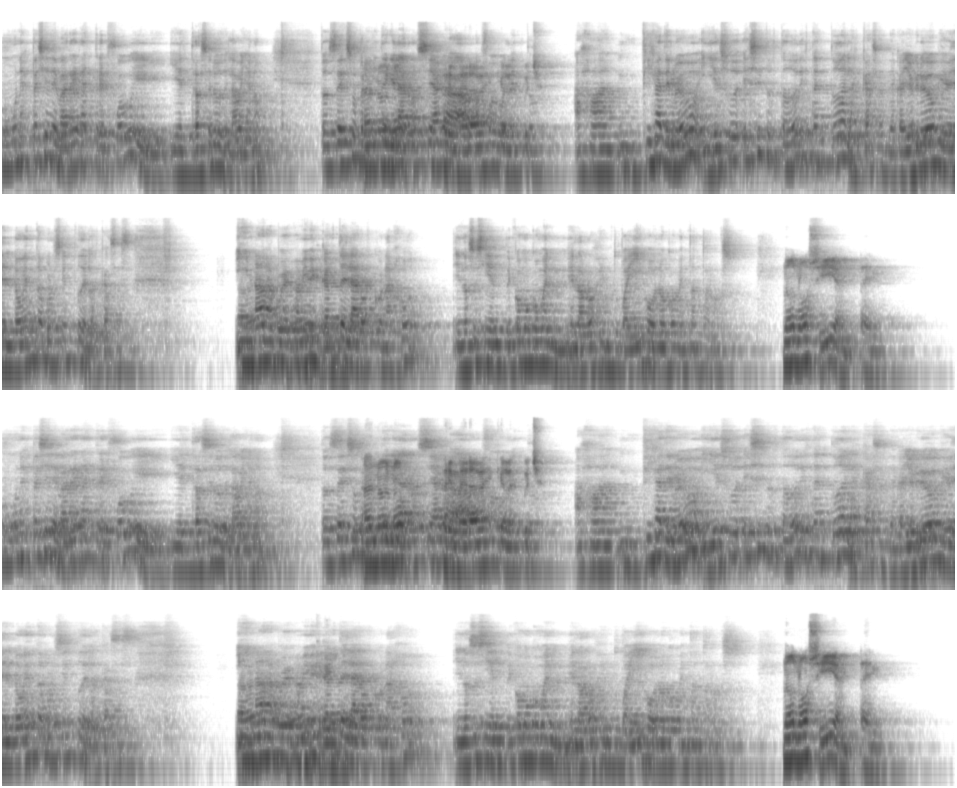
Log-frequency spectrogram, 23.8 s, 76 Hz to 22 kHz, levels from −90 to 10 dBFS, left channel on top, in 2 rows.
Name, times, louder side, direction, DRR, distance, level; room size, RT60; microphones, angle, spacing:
voice 1, 0.0-6.7 7.2-14.0 14.8-17.1 17.6-21.0, left 1 dB, 50° left, 1 dB, 1.9 m, -27 dB
voice 2, 4.5-5.1 5.5-6.8 14.9-16.2 21.7-22.9, right 3 dB, 25° right, 12 dB, 0.4 m, -24 dB
13.5 x 6.3 x 5.9 m, 1.1 s
head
